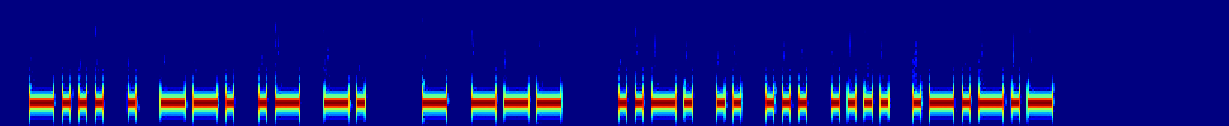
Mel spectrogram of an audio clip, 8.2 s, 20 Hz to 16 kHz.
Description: Morse code, heard as a keyed tone, about 22 wpm, 700 Hz. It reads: BEGAN TO FISH.
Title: Sentences from Top 300 Words and Abbreviations 22wpm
